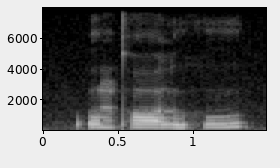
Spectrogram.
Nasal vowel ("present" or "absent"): absent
